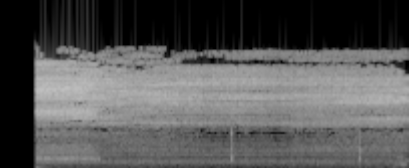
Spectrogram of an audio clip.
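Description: Barn owl chicks hissing: a steady, high hiss, loudest in the first second.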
